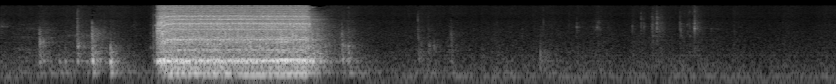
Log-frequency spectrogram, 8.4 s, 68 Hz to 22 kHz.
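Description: Porter-Cable nut driver spinning a Lee Power Quick Trim cutter with downward pressure, trimming and chamfering a 300 Blackout brass case: a steady whine lasting about a second and a half, then winding down. Light clicks of handling come before and after.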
